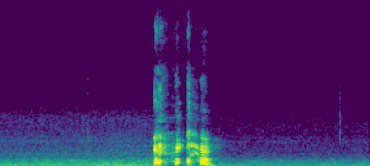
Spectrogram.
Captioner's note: coughs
